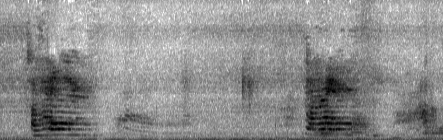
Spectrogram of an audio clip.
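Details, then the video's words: Cats described as fighting: two strong, harmonic meows about three seconds apart, each followed by a softer, fading cry, over a low background hum. "TRY THIS SOUND ON YOUR CATS"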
